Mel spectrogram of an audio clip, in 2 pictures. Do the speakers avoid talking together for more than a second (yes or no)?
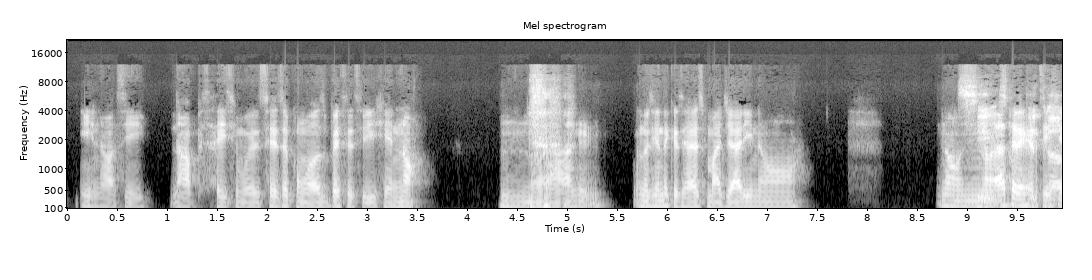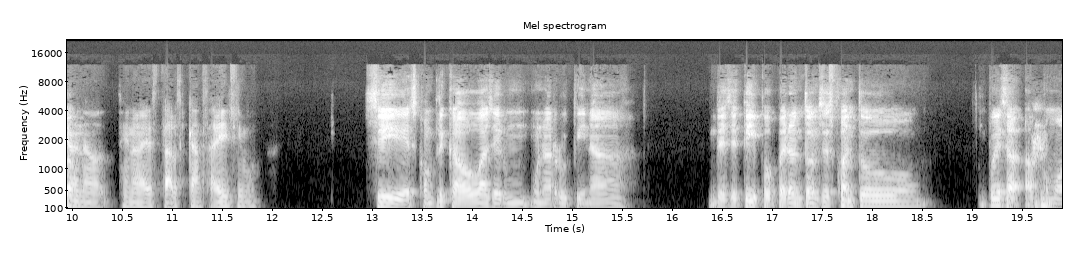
no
